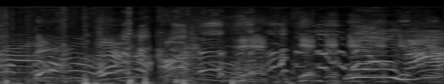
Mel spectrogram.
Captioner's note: yells; laughing and yelling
